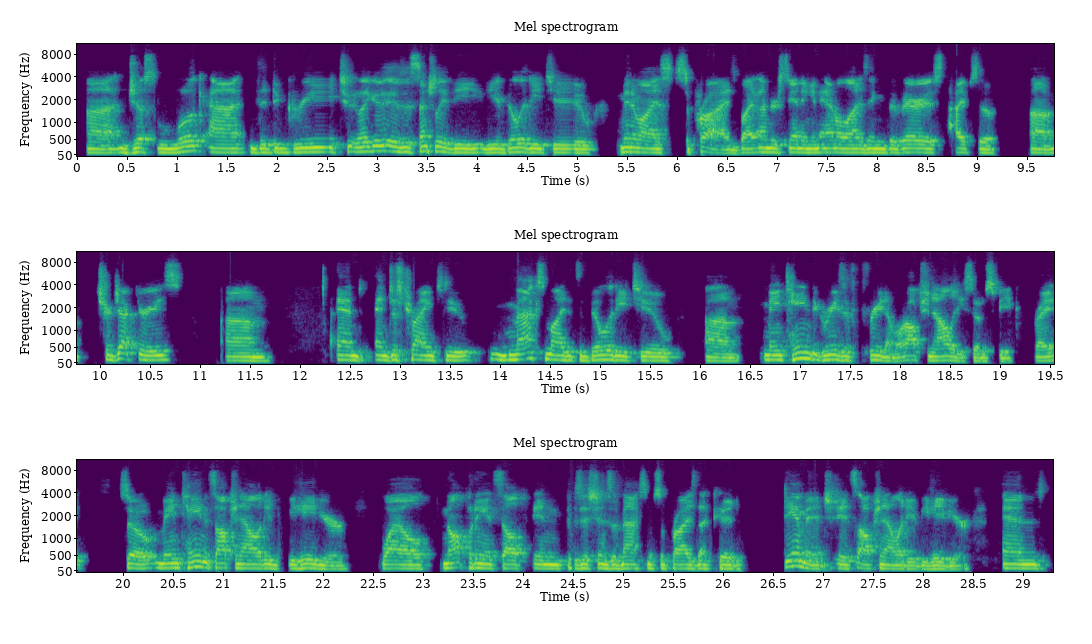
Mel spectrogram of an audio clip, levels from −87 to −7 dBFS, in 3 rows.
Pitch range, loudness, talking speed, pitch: 110-125 Hz, -21 LUFS, 145 wpm, 115 Hz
